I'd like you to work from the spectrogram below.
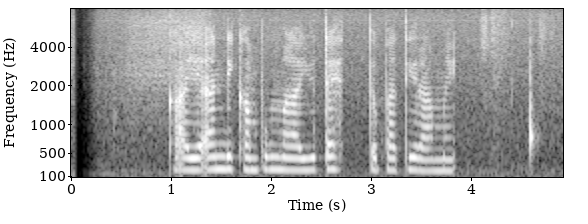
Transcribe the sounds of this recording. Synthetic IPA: kaajaʔandikampʊŋməlajut̪ɛht̪əpat̪iɾamɛʔ

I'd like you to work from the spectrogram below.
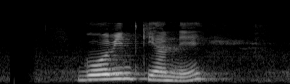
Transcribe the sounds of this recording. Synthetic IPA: ɡoːʋind̪kianːe

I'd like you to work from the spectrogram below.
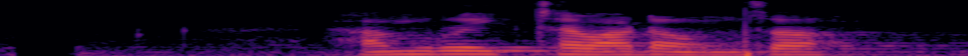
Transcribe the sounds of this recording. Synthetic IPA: hamroik̚t͡sʰabaʈʌɦunt͡sʰʌ

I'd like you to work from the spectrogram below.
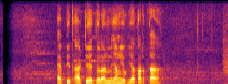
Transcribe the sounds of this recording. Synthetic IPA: ʔeb̥ɪ̤t̪aɖ̥ed̪̥o̤lanməɲaŋjʊk̚d͡ʒ̥akart̪a

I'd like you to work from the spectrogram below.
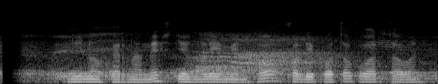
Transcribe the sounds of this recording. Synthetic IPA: linɔkɛrnanɛsd͡ʒɨŋliminɦɔkərdipɔt̪ɔkəwart̪awan

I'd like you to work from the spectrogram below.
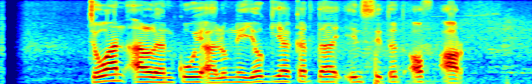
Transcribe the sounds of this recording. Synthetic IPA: d͡ʒoana̰lənkuweʔalumnijoɡiakərd̪̥ainst̪it̪ut̪ɔ̰fʔa̰rt̪̚

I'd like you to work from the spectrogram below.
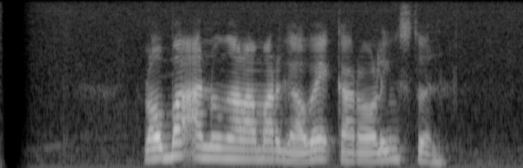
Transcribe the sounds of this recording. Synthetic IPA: lɔbaʔanuŋalamarɡawɛkaɾɔliŋst̪ɔn

